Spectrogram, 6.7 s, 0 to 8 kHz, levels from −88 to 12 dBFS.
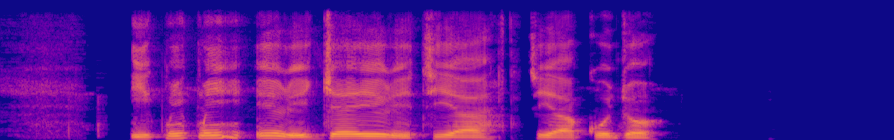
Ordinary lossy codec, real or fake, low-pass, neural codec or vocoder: none; real; 7.2 kHz; none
